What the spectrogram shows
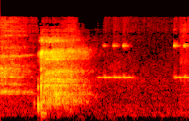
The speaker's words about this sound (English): Oh wait, hold on. I got an alarm going on for some reason.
